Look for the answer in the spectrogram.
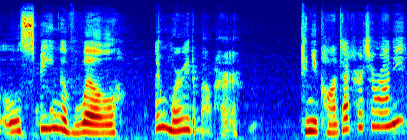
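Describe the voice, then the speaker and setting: Woman as a high, bouncy young girl. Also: expressive, normal speed, dry recording, low-quality recording. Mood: eager, worried. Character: eager, caring, lively young teenage girl. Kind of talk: fan-dub comic voice acting.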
